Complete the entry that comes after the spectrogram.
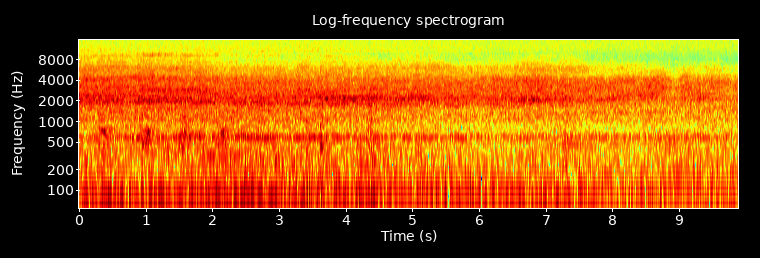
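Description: Train running along the line: a steady rumble with a steady tone and a few faint clicks in the first half, slowly growing quieter toward the end.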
